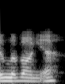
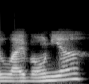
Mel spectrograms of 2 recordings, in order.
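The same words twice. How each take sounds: First: The word is said quickly and compressed. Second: The word is said slowly with all syllables. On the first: "like it's faster" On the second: "most people would probably say Livonia"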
